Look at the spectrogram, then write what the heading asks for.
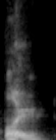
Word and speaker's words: Paul: el inglés por ejemplo es paul no se escribe paul se pronuncia pool no se escribe paul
